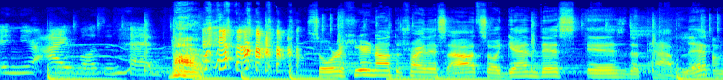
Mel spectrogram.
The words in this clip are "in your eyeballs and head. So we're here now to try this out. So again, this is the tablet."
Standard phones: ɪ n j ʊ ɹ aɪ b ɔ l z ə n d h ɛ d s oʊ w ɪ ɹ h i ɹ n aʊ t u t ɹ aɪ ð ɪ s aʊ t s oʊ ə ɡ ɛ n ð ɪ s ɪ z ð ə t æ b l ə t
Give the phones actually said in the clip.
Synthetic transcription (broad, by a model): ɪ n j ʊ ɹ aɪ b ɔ z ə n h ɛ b s oʊ w ɪ ɹ h i ɹ n aʊ t u t ɹ aɪ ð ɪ s aʊ t s oʊ ə ɡ ɛ n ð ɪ s ɪ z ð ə t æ b l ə t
